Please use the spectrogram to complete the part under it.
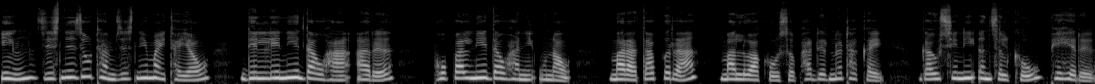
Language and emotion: Bodo, neutral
